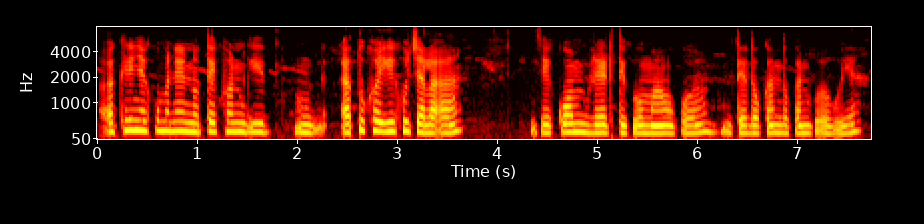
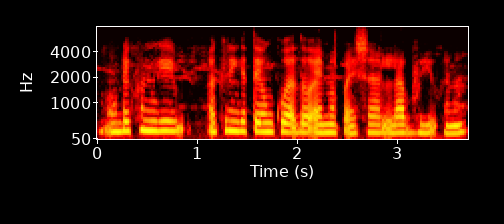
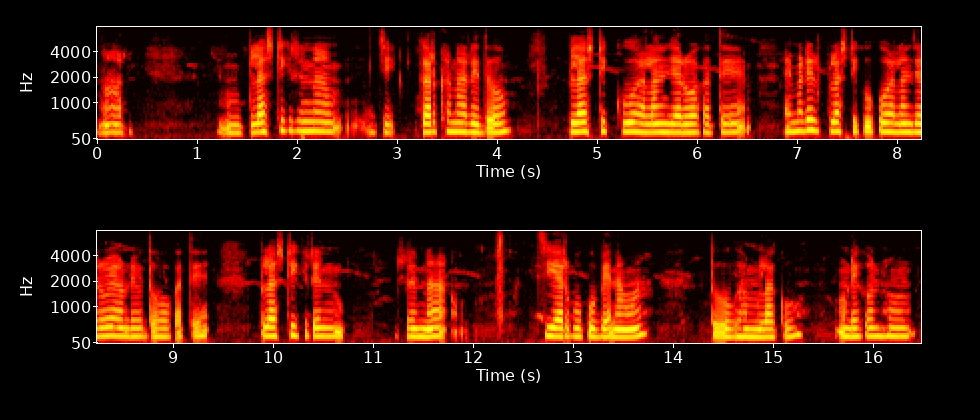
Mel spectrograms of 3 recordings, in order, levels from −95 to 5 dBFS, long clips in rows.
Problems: none marked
